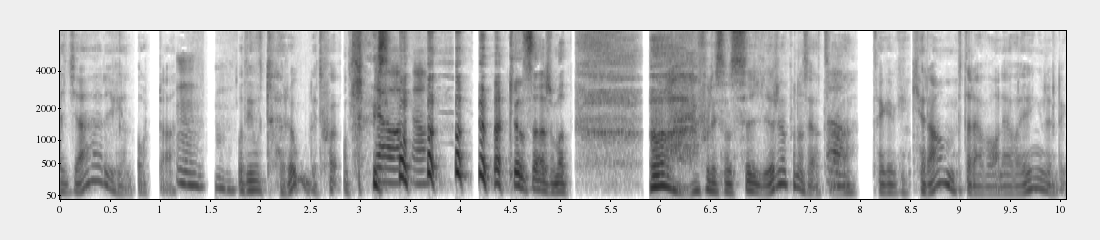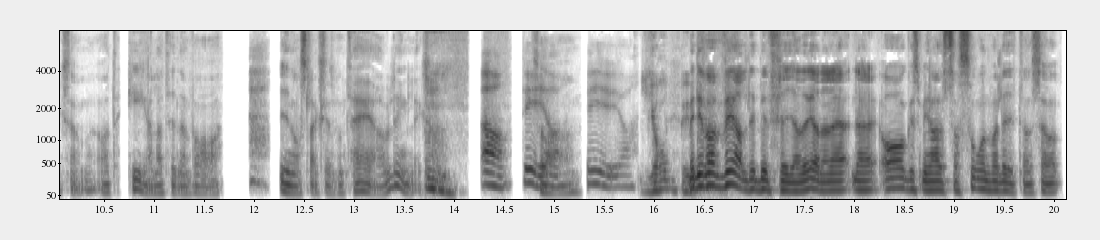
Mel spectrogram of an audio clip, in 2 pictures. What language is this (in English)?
Swedish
